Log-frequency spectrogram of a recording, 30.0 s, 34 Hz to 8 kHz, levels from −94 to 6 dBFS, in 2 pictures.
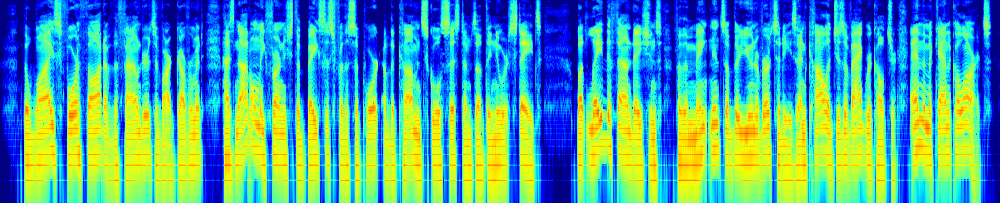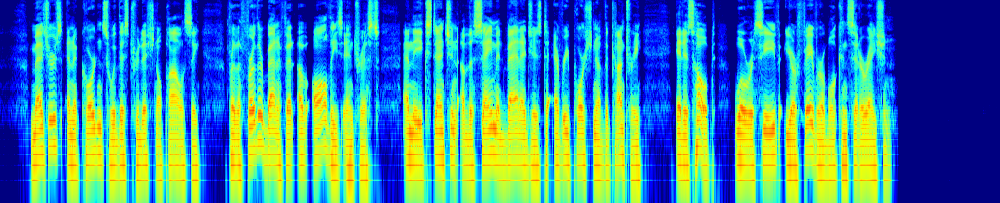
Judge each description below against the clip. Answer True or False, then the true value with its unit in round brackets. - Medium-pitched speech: False (105 Hz)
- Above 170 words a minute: False (160 wpm)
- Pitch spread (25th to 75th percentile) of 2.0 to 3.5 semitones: False (4.0 semitones)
